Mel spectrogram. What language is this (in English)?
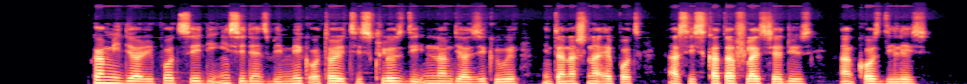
Nigerian Pidgin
